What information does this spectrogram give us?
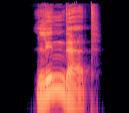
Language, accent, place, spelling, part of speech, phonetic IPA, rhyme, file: German, Germany, Berlin, lindert, verb, [ˈlɪndɐt], -ɪndɐt, De-lindert.ogg
- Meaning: inflection of lindern: 1. third-person singular present 2. second-person plural present 3. plural imperative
